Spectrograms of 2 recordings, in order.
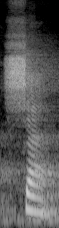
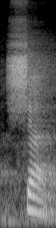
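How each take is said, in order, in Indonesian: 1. Bunyi sh langsung masuk ke vokal. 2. Bunyi sh langsung masuk ke vokal.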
